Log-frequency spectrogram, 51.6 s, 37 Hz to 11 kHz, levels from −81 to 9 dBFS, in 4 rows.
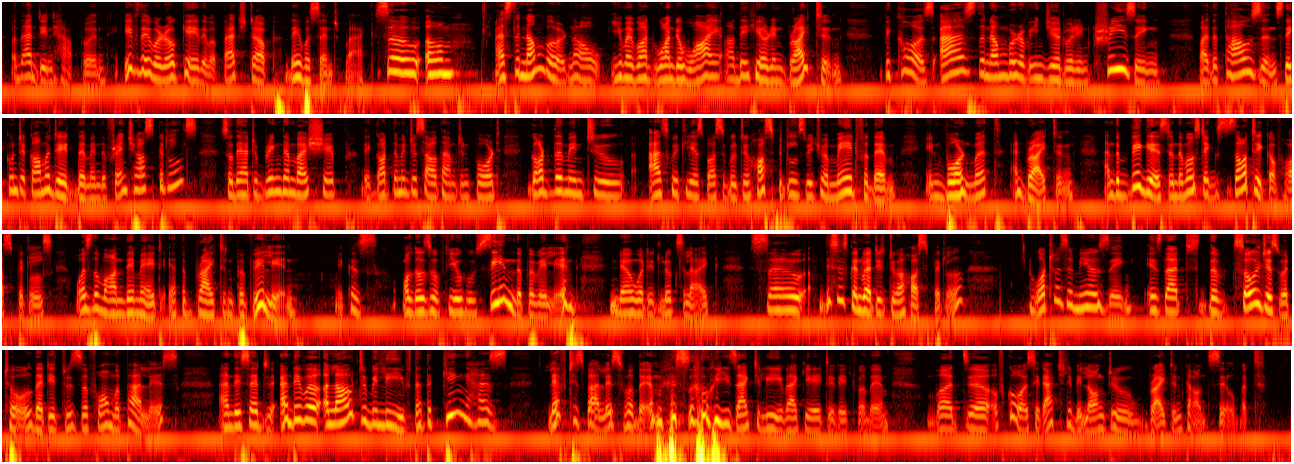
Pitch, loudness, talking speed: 175 Hz, -26 LUFS, 200 wpm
